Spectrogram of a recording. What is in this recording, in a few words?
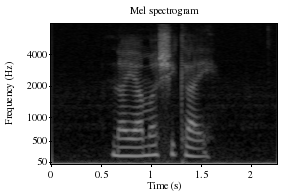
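"nayamashikai", Japanese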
